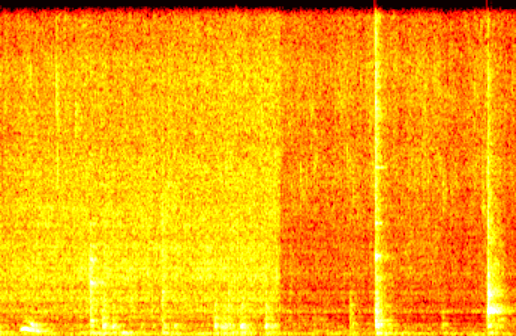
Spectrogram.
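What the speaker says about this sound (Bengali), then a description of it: "তারপর আমি এই গাজরটা আছে, গাজরটা একটু দিয়ে দিলাম।" Carrot, green beans and potatoes stir-fry in a pan for vegetable pulao, with a spatula scraping and knocking at intervals over a close, constant sizzle.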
